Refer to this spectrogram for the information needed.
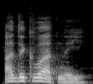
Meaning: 1. corresponding to norm, acceptable, normal, proper, appropriate, reasonable, sane, rational, having common sense 2. adequate, exact (accurately corresponding to something)
- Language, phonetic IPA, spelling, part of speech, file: Russian, [ɐdɨkˈvatnɨj], адекватный, adjective, Ru-адекватный.ogg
